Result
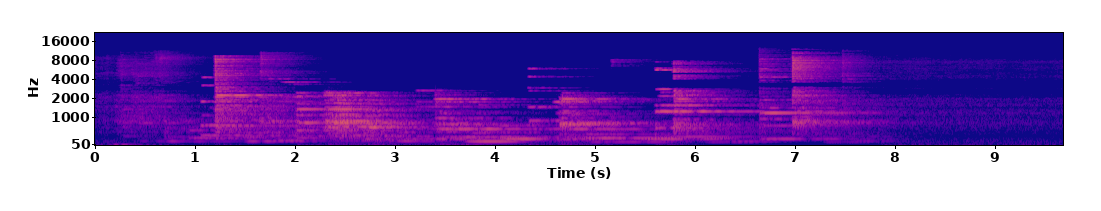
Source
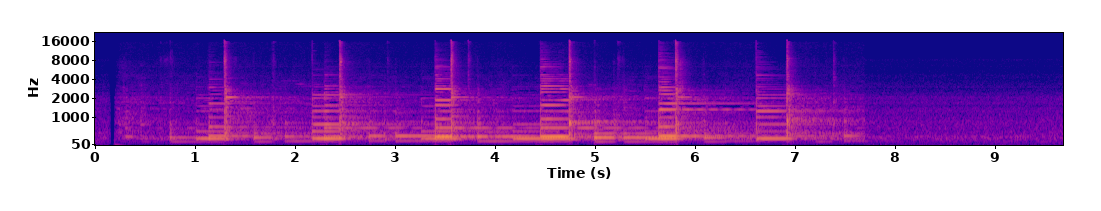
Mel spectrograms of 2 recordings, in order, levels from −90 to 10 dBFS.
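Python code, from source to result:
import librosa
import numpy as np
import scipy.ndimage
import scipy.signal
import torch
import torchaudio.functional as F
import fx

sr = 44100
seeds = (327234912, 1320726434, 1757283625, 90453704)

y = fx.doppler_pass(x, sr, speed_mps=24, closest_m=4.5, pass_at_s=2.85)
y = fx.band_shelf(y, sr, hz=7000.0, db=12.5, octaves=1.7)
y = fx.hum_notches(y, sr, base_hz=60, count=4)
y = fx.env_lowpass_down(y, sr, base_hz=2100.0, full_db=-38.5)
y = fx.spec_gate(y, sr, threshold_db=-20, keep='strong')
y = fx.over_compress(y, sr, threshold_db=-48.0, ratio=-1.0)
y = fx.tone_stack(y, sr, knobs='10-0-10')
y = fx.rev_plate(y, sr, seeds[0], rt60_s=1.7, hf_ratio=0.7, predelay_ms=0, drr_db=-5.0)
y = y * librosa.db_to_amplitude(15.0)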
